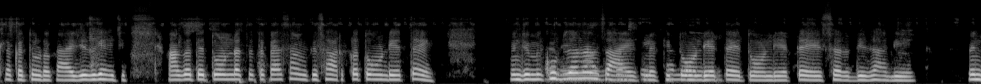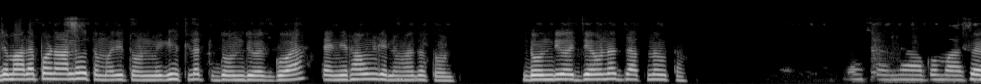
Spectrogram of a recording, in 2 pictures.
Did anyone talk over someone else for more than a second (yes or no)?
yes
